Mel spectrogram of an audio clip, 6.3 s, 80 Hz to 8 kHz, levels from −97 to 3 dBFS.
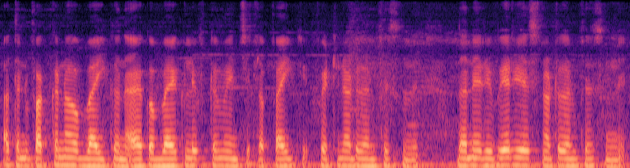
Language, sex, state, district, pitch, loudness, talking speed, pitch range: Telugu, male, Telangana, Hyderabad, 130 Hz, -16 LUFS, 170 wpm, 125-130 Hz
